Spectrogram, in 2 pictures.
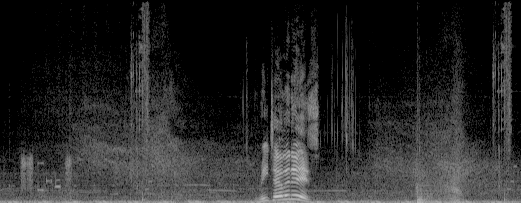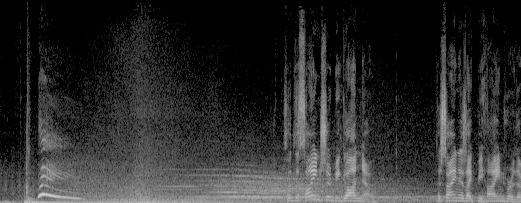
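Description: A young man talks animatedly into a close microphone, with sudden exclaiming bursts.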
